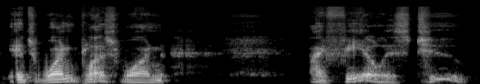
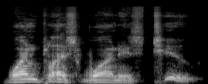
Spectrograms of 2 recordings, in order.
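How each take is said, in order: First: Mock hedging. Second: Said in the usual way. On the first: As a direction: slip in a timid I feel and trail up. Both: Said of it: "Nobody wants to say".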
